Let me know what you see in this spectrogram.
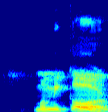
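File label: "memikul", Malay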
